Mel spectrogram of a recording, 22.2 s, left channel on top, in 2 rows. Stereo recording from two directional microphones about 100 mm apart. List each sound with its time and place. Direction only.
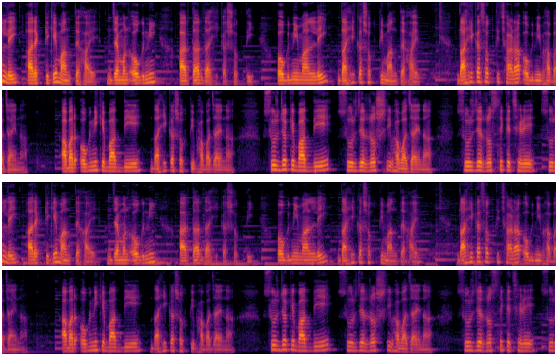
0.0 s speech: 35° left (ahead or behind)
